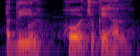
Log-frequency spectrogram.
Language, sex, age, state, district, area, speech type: Punjabi, male, 18-30, Punjab, Jalandhar, urban, spontaneous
